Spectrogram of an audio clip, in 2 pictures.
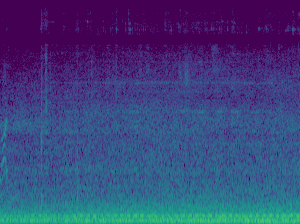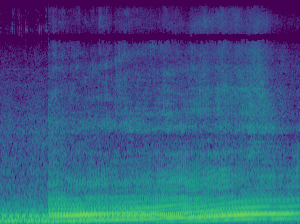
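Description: A car engine running steadily, then much louder from about seven seconds in as an engine accelerates, its pitch rising slowly.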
